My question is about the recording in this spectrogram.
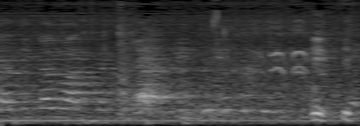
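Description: A person's voice making short, wordless pitched sounds, over a steady low hum.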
